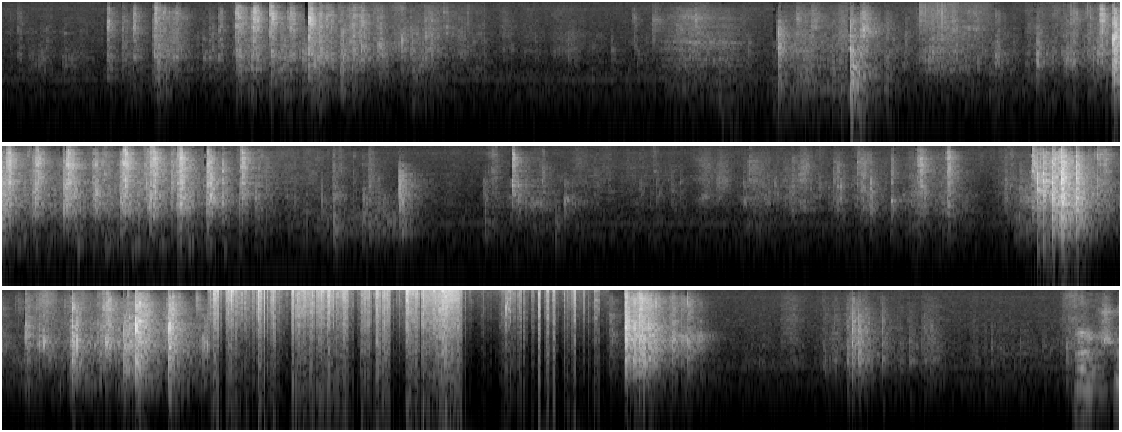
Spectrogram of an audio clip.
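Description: Glass marbles being worked out of a taped cardboard box: bursts of clinking, rattling and tapping clicks with crinkling, close, separated by quieter gaps.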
